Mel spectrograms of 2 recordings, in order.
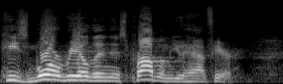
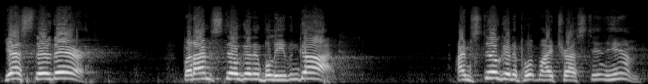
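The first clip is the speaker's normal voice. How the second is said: higher, ringing voice of stubborn trust; raised, defiant declaration of belief; defiant faith; 4 semitones higher, 4 dB louder than usual. Retold or imitated. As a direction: proclaim it high and strong as David. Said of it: "He was saying".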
